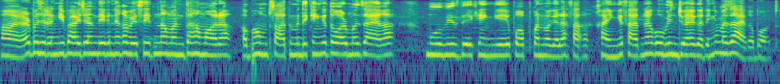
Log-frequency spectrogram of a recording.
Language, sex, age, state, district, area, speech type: Urdu, female, 18-30, Delhi, North East Delhi, urban, spontaneous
